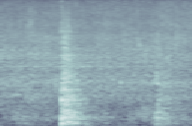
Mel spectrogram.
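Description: Oil sizzling in a pan on a stove flame, likely canola, with a soft steady frying hiss and two brief louder bursts of crackle, the first stronger than the second.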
